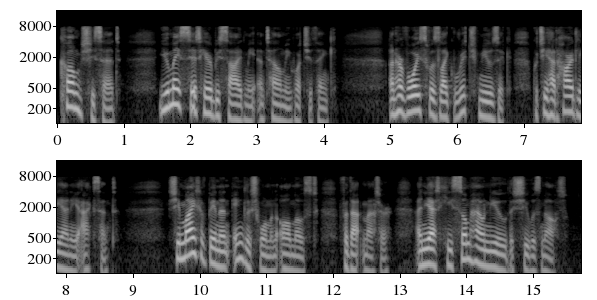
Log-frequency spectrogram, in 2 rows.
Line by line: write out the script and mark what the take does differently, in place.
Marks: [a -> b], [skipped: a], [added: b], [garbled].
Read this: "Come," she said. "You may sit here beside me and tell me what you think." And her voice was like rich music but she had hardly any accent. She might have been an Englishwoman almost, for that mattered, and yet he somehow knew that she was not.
"Come," she said. "You may sit here beside me and tell me what you think." And her voice was like rich music but she had hardly any accent. She might have been an Englishwoman almost, for that [mattered, -> matter] and yet he somehow knew that she was not.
